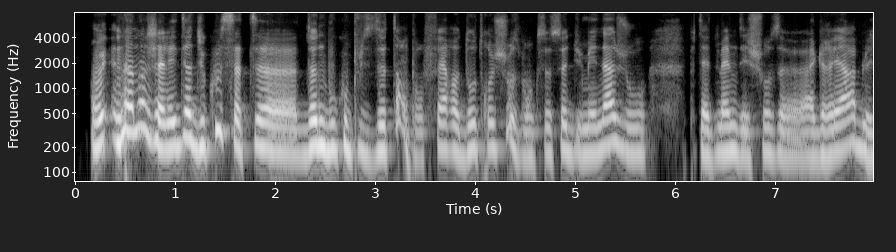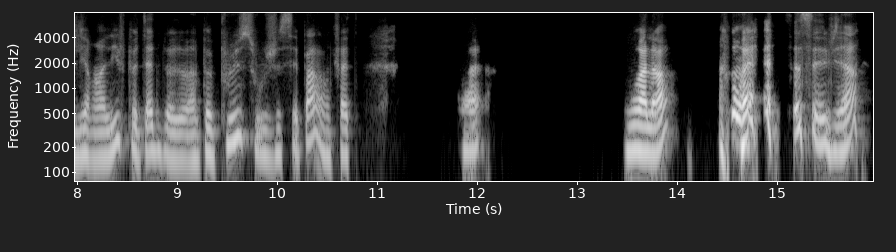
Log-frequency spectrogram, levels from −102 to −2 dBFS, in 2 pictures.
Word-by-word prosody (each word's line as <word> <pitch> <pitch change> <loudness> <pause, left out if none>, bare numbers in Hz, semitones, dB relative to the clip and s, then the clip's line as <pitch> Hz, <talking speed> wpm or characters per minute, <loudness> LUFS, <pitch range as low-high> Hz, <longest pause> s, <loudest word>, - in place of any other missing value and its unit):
Oui. 210 +4 +6
Non, 300 +7 +9
non, 335 +2 +3
j'allais 200 -7 +5
dire 250 +4 +6
du 200 0 +3
coup, 210 +12 +1
ça 235 -10 0
te 190 -2 +2
donne 200 +6 +6
beaucoup 190 +1 +1
plus 175 -4 -7
de 180 +2 +1
temps 180 - -6
pour 150 0 -12
faire, 190 +4 -4
heu, - - -1
d'autres 185 +4 -4
choses, 190 0 -6
donc 150 -1 -8
que 150 - -20
ce 170 - -7
soit 175 +3 -4
du 165 -1 -6
ménage 195 +5 0
ou 165 -1 -6 0.4
peut - - -31
être 155 -1 -3
même 170 +1 -1
des 155 -1 -5
choses, 165 +2 -8
heu, 155 -2 -5
agréables, 170 +6 -1
lire 155 +1 -5
un 150 +1 -5
livre, 215 +9 -6
peut 175 -6 -8
être, 175 0 -6
heu, 145 -2 -5
un 140 +1 -7
peu 160 +3 -5
plus 250 - -6
ou 160 - -9
je 155 +1 -12
sais 165 - -12
pas, 240 +3 -4
en 155 - -10
fait. 160 +1 -8 1.1
Ouais. - - -5 1.4
Voilà, 180 - +3 0.7
ouais, - - +8 0.4
ça - - +1
c'est 220 -3 -2
bien. 185 +4 -2
175 Hz, 205 wpm, -23 LUFS, 160-200 Hz, 1.4 s, Non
